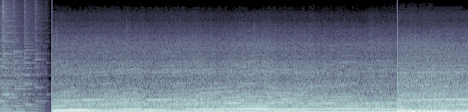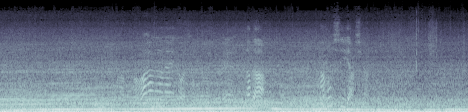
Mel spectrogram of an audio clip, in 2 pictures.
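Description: A car engine roars loudly at high revs, heard from inside the car.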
